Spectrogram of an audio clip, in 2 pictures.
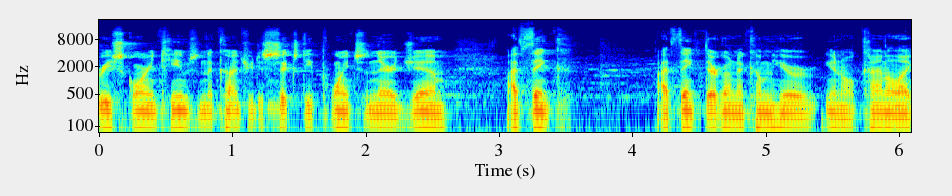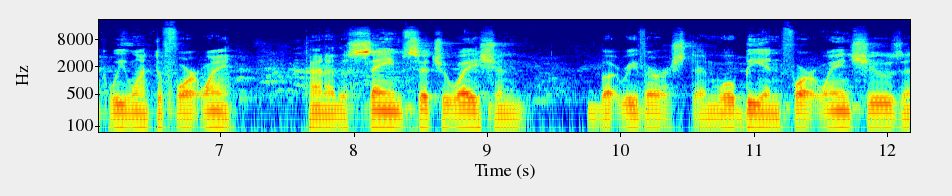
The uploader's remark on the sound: live from RJs Pub in Rochester Hills!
